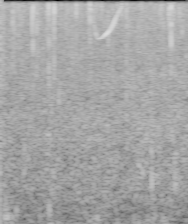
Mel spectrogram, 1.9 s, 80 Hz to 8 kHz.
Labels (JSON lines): {"label": "biophony, dolphin", "recorder": "SoundTrap 500"}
